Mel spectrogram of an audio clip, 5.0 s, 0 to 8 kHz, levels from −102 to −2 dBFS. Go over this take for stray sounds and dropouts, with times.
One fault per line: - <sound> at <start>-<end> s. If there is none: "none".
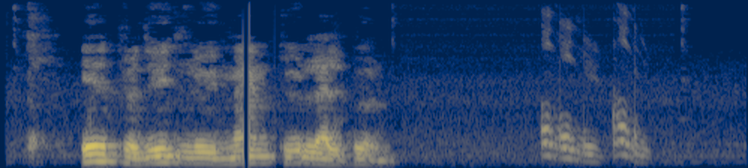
- dropout at 1.6-1.7 s
- chirp at 3.6-4.4 s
